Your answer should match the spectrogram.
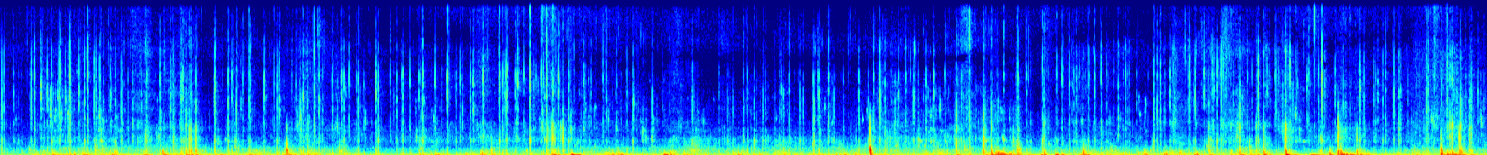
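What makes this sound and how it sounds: Long nails tap quickly on a clear plastic bag full of red water beads lying flat on the microphone. The result is a steady, dense patter of soft, dull, low-heavy taps with a faint squishy crunch, broken by a few sharper, louder clicks.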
